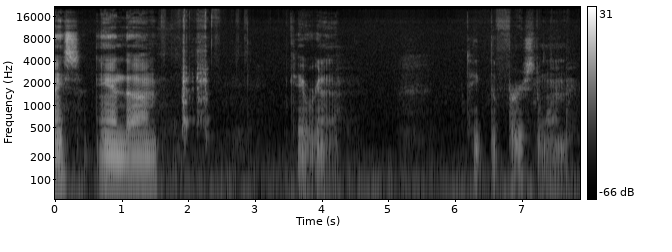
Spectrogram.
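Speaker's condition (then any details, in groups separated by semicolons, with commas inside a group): No condition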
